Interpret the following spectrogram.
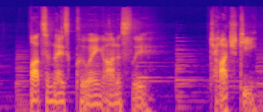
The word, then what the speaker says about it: tchotchke: Tchotchke. Tchotchke is so long, given that it's only 2 syllables. The first syllable is a... 7 letters long. Chotch.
